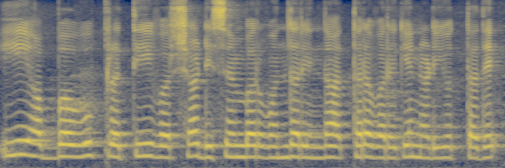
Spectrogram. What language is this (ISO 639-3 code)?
kan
